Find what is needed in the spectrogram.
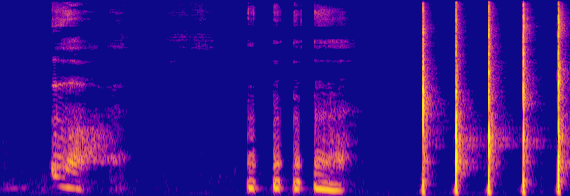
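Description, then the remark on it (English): Five sharp hand claps for sound sync during a sound check ring out in a quick, even rhythm, following a few short throaty vocal noises and a brief scuffle of sounds, with no speech. “I'll clap again.”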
